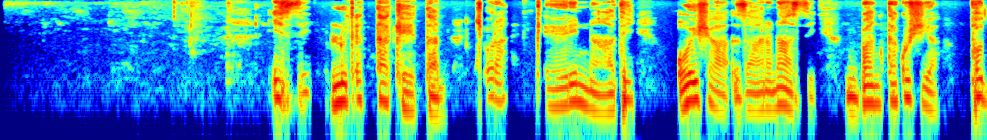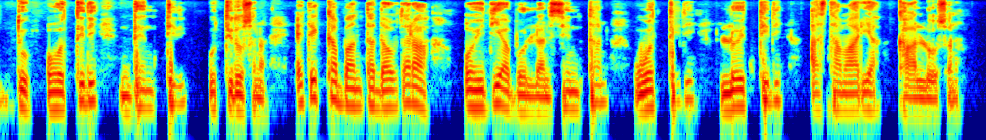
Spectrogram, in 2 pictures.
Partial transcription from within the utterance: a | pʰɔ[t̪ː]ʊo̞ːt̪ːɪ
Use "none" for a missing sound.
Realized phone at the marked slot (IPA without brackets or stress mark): d̪ː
